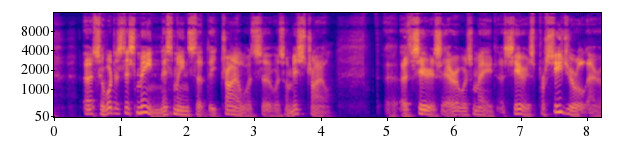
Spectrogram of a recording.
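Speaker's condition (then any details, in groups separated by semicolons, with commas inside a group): No condition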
